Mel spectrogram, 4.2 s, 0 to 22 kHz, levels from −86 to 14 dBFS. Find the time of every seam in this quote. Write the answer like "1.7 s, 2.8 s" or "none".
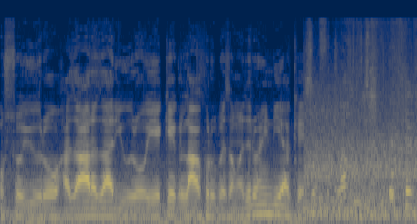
3.0 s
